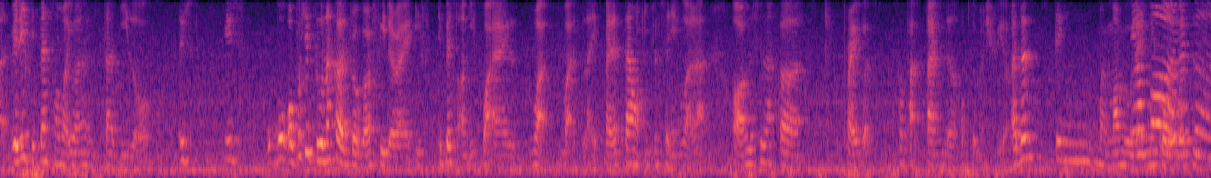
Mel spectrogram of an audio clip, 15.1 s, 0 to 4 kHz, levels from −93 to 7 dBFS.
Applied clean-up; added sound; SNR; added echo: none; none; none; none.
